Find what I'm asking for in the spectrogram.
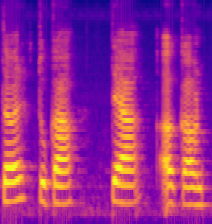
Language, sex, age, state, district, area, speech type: Goan Konkani, female, 18-30, Goa, Salcete, urban, spontaneous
